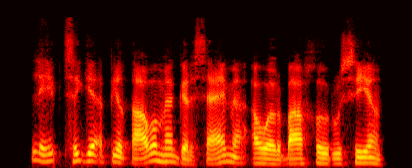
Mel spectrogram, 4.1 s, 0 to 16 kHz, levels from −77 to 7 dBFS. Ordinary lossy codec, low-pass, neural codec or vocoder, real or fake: MP3, 48 kbps; 10.8 kHz; codec, 16 kHz in and 24 kHz out, 0.6 kbps, FocalCodec, streaming, 2048 codes; fake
